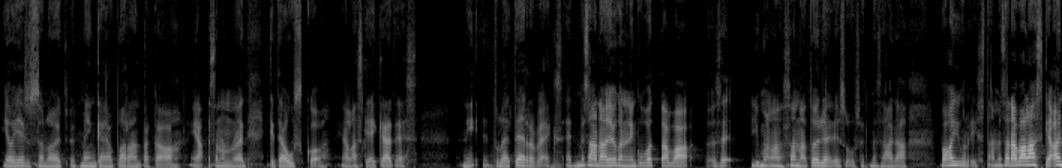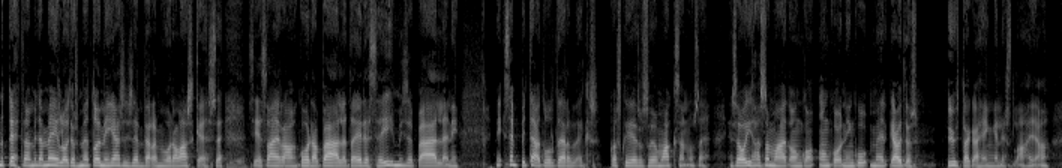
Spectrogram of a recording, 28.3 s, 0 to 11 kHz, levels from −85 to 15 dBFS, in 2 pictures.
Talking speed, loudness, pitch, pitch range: 180 wpm, -27 LUFS, 190 Hz, 180-210 Hz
